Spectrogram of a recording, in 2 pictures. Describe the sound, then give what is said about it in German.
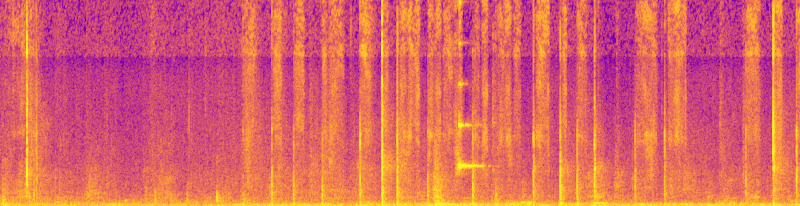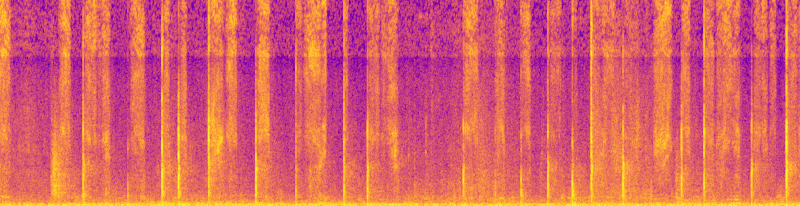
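Notes are written by hand during a lecture, a faint, irregular run of short scratches and taps over a low, steady hum. “Das schreiben wir uns vielleicht mal kurz auf.”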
